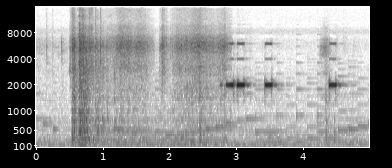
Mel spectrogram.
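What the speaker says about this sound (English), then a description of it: "So I'm gonna put this in the oven now." Cookie dough going into an oven: a rattling thud of the tray and door, then a run of short electronic beeps from the oven's keypad.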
